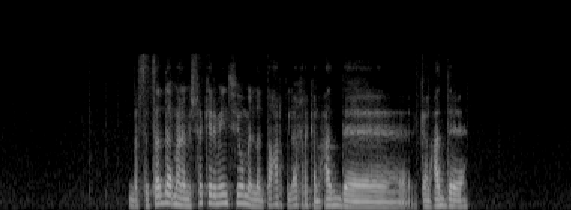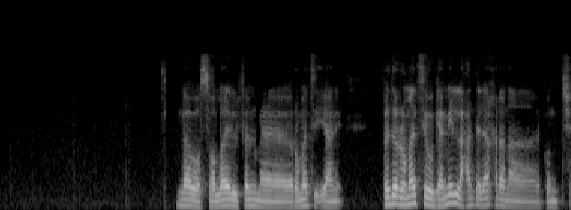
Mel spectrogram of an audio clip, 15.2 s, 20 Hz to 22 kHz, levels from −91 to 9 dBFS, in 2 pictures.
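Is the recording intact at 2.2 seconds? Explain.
Yes, the speech at 2.2 seconds is intact, with nothing there beyond the ordinary band limit of call microphone processing, which leaves nothing above 8 kHz.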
